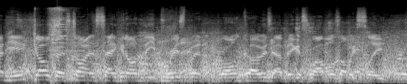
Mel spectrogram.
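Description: A man talking close to the microphone.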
